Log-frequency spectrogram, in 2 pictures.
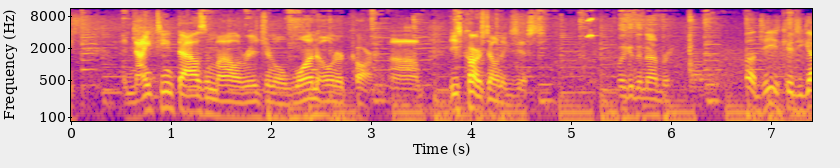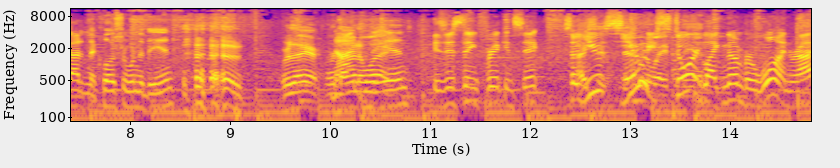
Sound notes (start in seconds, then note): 8.4 chuckles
